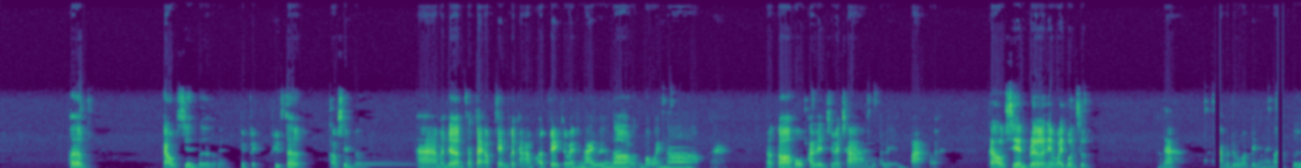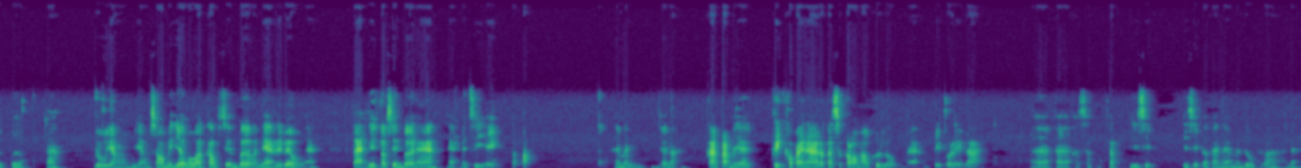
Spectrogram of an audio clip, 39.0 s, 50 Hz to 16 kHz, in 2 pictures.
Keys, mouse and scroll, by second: 1.1 click, 4.8 click, 9.8 click, 12.0 click, 12.9 click, 15.1-16.1 drag, 18.0 click, 18.9 click, 19.7 click, 20.9 click, 25.0 click, 26.2 click, 27.2-28.5 scroll up 2, 28.5-29.9 scroll up 1, 31.0 click, 31.7-32.7 scroll up 2, 32.7 scroll down 2, 33.0 scroll up 2, 33.1 scroll down 2, 33.3 scroll up 2, 33.4 scroll down 2, 33.6-34.5 scroll up 2, 34.5-35.1 scroll down 1, 35.4-37.2 scroll up 1, 37.2-37.6 scroll down 1.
